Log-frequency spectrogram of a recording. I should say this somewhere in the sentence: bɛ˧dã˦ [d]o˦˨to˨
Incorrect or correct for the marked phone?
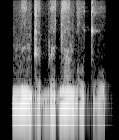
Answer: incorrect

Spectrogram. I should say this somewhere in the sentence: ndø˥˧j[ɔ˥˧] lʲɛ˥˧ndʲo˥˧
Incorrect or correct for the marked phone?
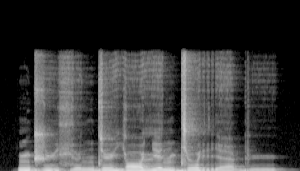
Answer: correct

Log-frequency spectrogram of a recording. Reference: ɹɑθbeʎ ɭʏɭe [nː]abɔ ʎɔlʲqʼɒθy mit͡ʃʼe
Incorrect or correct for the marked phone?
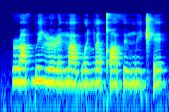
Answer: incorrect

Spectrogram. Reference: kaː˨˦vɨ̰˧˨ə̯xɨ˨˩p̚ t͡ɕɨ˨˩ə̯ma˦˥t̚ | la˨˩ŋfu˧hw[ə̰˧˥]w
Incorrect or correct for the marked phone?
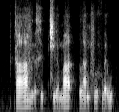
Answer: correct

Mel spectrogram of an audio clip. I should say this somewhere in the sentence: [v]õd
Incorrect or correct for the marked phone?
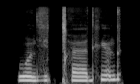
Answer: incorrect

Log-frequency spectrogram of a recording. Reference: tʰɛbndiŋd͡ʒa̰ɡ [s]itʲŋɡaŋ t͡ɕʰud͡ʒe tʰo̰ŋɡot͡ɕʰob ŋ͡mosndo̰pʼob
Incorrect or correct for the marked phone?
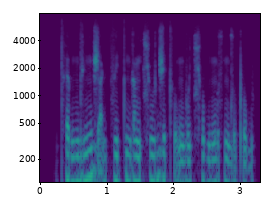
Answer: incorrect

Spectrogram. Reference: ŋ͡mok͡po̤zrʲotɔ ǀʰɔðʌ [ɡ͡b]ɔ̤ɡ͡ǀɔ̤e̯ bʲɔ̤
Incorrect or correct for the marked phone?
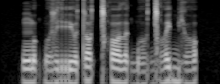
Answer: correct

